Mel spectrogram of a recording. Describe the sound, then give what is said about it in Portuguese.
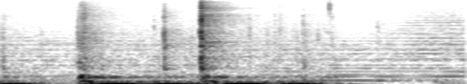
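A handful of crisp, clacky key presses on a computer keyboard, spaced irregularly over a couple of seconds, over a low steady background hum with no talking. “Olha o meu teclado Olha isso.”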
